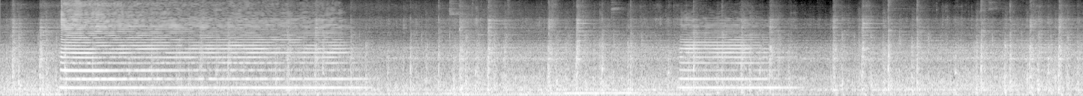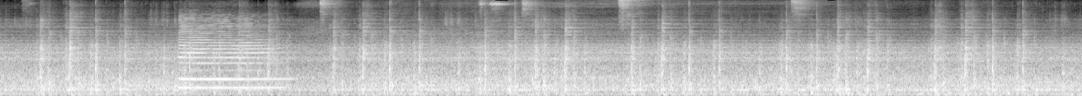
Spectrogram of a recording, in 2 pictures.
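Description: Passenger train passing close by behind a diesel locomotive: the horn sounds three times, one long blast of about four seconds near the start and two short blasts about nine and seventeen seconds in, over a low diesel engine rumble that fades after about ten seconds. The coaches then roll past with a steady clickety-clack of wheels over the rail joints.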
